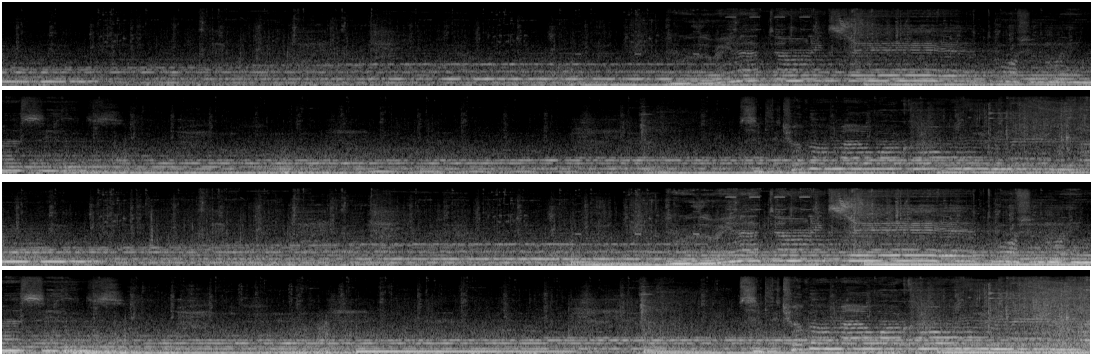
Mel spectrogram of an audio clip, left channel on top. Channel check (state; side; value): quieter; left; 6.0 dB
